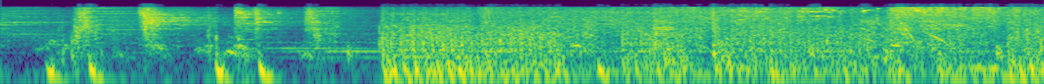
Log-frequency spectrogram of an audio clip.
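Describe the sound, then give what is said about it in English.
A machine gun opens fire in a violent action scene: a few sharp, loud reports come first, then a dense, harsh wall of rapid, crackling noise that runs on steadily to the end. “Danica begins to fire a machine gun at Abby”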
